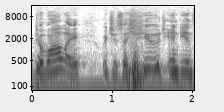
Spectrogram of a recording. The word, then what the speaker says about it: Diwali: It's Darwili. It's a, or Diwali, I'm sorry, at least I can do is say it right. Diwali, which is a huge Indian celebration, so come and be part of that festivity.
